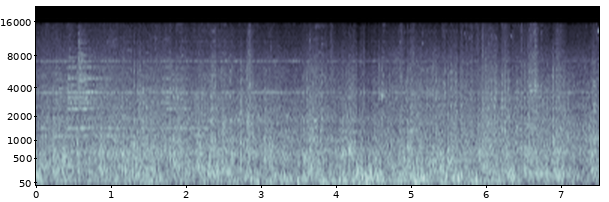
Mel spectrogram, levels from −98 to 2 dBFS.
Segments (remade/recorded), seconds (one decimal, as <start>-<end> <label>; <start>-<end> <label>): 0.0-2.1 recorded; 2.1-2.9 remade; 2.9-4.8 recorded; 4.8-5.7 remade; 5.7-7.5 recorded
